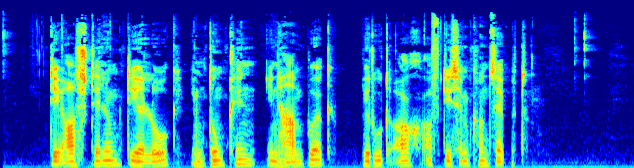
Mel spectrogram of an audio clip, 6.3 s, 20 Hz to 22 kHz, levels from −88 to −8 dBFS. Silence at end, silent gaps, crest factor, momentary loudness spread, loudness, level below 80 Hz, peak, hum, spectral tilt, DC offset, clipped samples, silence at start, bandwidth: 0.45 s; none; 26 dB; 17 LU; -25 LUFS; -58 dBFS; -2 dBFS; none; -2 dB/octave; under 0.1%; under 0.1%; 0.05 s; 16 kHz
